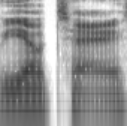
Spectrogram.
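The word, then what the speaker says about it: Yōtei: And I think it's actually pronounced Ghost of Yote, so I'm just sounds stupid.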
